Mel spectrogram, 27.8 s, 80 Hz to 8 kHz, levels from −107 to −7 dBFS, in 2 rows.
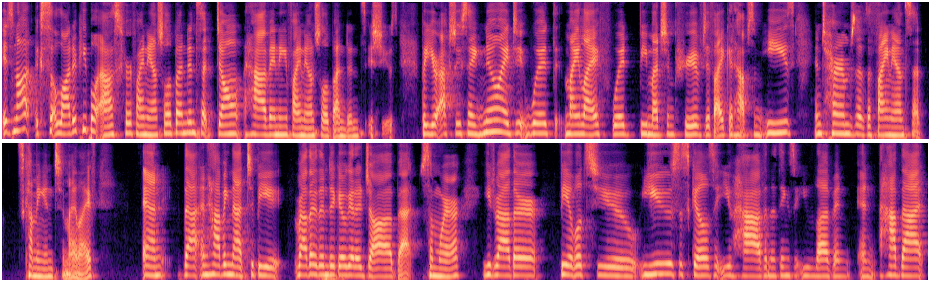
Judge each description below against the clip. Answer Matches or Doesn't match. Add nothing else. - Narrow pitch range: Matches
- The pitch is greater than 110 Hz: Matches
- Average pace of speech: Matches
